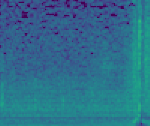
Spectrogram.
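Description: Three-wood striking a golf ball off the fairway: a single sharp crack near the end, over steady background noise.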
